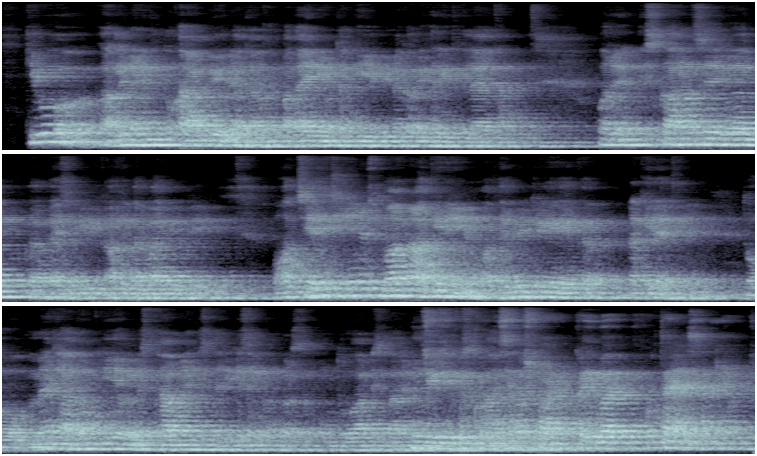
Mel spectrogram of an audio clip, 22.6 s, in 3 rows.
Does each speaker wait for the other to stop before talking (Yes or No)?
No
